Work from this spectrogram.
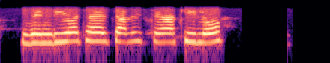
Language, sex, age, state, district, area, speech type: Maithili, female, 45-60, Bihar, Araria, rural, conversation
